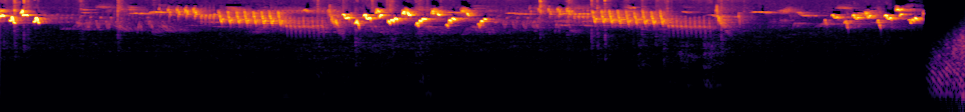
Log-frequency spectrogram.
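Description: Songbirds singing: phrases of bright chirps and fast trills with short pauses between them, cutting off suddenly near the end.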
